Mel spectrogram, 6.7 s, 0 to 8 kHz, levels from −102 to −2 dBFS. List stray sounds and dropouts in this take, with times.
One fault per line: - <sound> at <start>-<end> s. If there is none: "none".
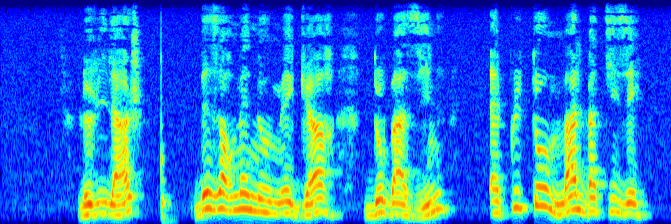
- thud at 1.6-1.8 s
